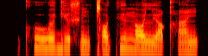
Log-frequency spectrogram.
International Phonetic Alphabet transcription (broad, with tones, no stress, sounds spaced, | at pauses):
kʰ u˦ w ɵ˦ ɡʲ ɵ˦ ʃ ĩ˨˦ ǀ ɔ˧ kʲ u˦ n ɔ˦ lʲ o˨ qʰ ĩ˦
